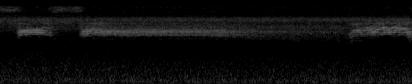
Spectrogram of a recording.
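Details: Cicadas at night in summer: an unbroken high, hissing hum, with a louder buzzing swell at the opening and another rising at the close.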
